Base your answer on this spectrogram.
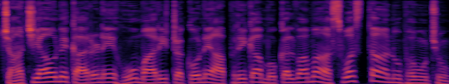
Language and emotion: Gujarati, fearful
